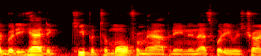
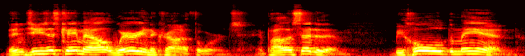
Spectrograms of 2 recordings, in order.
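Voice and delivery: raised, louder Bible reading voice; scripture reading; 5 semitones higher, 6 dB louder than usual. Acted. Preacher reading Pilate's trial to the church, raised voice. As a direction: read the Gospel out to the congregation.

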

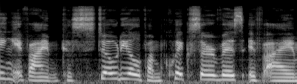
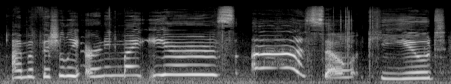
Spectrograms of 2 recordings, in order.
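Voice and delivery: thrilled squeal; 13 semitones higher, slower than usual. Real, not acted. New cast member showing her earning-my-ears badge, thrilled squeal. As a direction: burst with joy at the badge.

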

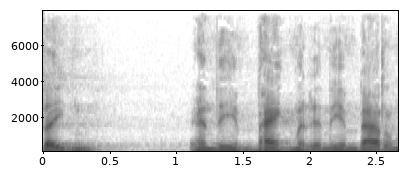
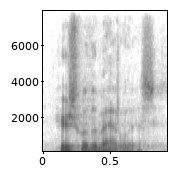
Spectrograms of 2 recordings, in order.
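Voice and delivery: soft echo; 7 dB quieter, faster than usual. Shown as a demonstration. Preacher repeats it hushed to the congregation. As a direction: repeat it softer, dropping away.

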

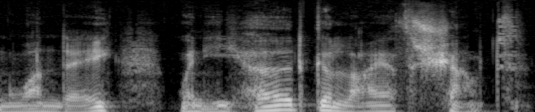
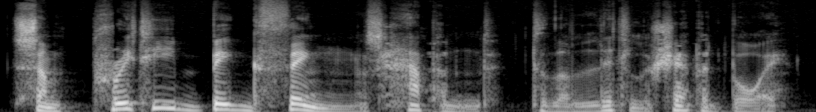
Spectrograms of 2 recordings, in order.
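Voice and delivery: ordinary delivery

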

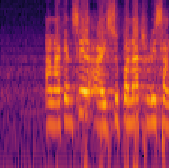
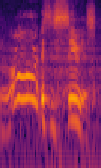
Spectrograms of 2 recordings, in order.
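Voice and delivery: worried plea; 12 semitones higher, 6 dB quieter, slower than usual. Retold or imitated. Anxious inner plea.

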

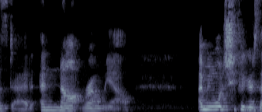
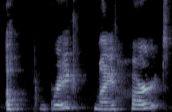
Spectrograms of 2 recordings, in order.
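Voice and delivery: higher, slow, hammed-up heartbreak; dramatic Juliet; 6 semitones higher, slower than usual. Juliet reacting to the nurse's news, hammed-up grief. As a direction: overplay Juliet's grief, drawn out. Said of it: "She goes".

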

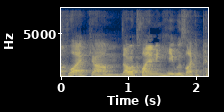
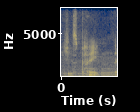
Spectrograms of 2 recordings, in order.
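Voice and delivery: whisper; 8 dB quieter than usual. Acted. Cut-in aside over music.

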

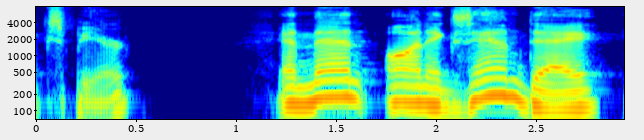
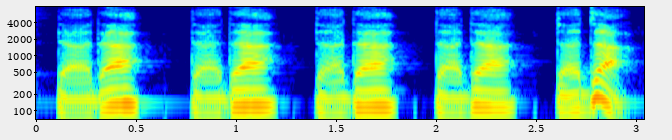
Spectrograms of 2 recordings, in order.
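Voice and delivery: short soft DA, then longer accented DA, five times over; low, even da-DA rhythm; soft-accented demo; 3 semitones lower than usual. Shown as a demonstration. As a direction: chant da-DA in five iambic pairs. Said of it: "Sounds like this".

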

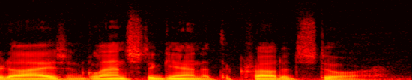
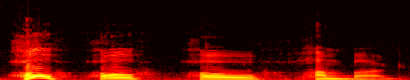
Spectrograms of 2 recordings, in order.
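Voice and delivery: sour santa laugh; 8 semitones higher, 7 dB louder, much slower than usual. Acted. Santa's weary ho ho ho.

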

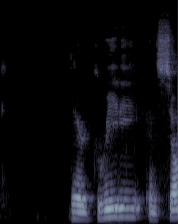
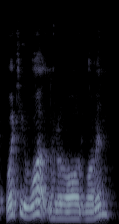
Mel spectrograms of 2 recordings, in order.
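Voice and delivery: surprised; faster than usual. Acted. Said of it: "the surprised Tsar asked".

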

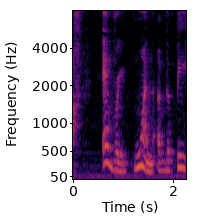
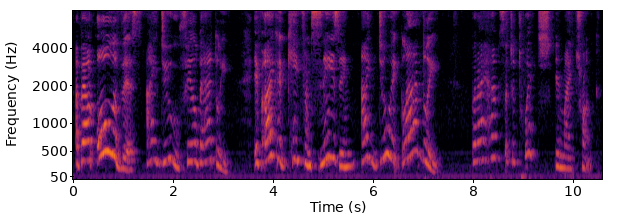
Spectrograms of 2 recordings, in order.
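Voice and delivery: high-pitched, pleading apology; sad elephant; 9 semitones higher than usual. A narrator's reading. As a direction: explain yourself with mild storybook regret. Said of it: "said the elephant sadly".

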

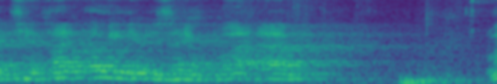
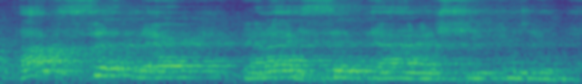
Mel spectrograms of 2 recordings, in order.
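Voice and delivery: ordinary talk, nothing marked

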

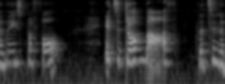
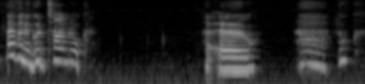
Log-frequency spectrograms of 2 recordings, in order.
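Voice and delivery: ordinary delivery

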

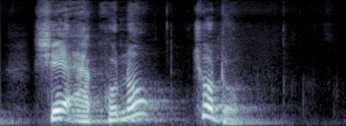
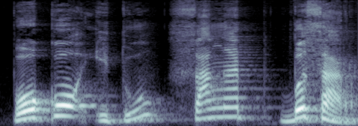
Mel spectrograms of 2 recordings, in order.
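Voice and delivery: ordinary talk

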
